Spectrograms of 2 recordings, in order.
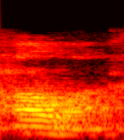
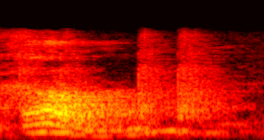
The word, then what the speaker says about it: Charan: We were talking about what's about to happen to Yaakov as he's on his way to Charan, not Haran, Charan. Okay, and in English you would spell that with a CH.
